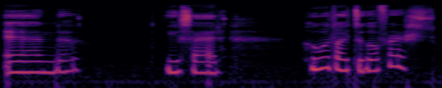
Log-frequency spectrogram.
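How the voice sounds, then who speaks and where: Young woman, ASMR storytelling, slow pace, slightly high pitch, halting phrasing. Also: fairly even intonation, a little mellow, no room sound. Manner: halting, pausing between short phrases. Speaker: amateur roleplay narrator. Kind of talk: ASMR story narration addressed to the listener.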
